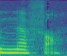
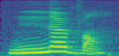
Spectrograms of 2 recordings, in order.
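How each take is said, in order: First: The f of neuf is said as f. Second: The f of neuf is said as v. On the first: The speaker calls it wrong. "as opposed to" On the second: The speaker calls it right. "the F is going to change into a V sound"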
